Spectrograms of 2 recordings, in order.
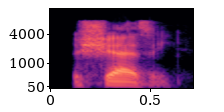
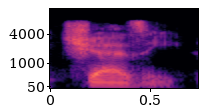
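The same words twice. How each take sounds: First: Said in the usual way. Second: "chassis" starting with a hard CH; deliberately silly "chassis", CH instead of SH. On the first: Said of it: "if you wanna be stupid". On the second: Shown as a demonstration. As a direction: say "chassis" with CH as in chat. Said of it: "if you wanna be stupid, say".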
